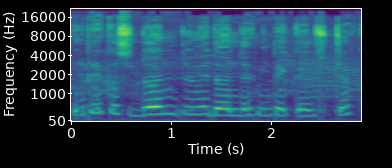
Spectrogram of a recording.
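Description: A woman giving live commentary over her own gameplay, excitably cheering and scolding the units on screen. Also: a little high, brisk, faint music behind, rough recording. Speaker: gamer.

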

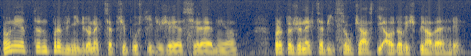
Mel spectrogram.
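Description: A man's voice: mid-range voice, very animated, a little mellow. A stern, cryptic older man. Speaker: dubbing actor. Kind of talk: dubbed telenovela acting.

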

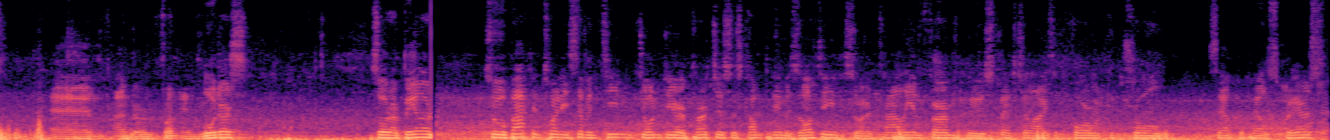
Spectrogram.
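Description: A man's voice: fairly high pitch, steady tone, normal speed. A man presenting products factually and formally outdoors as a machinery company representative. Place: outdoors at an agricultural show. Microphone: handheld microphone through speaker, filmed from afar. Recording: tinny phone-like PA sound, clear outdoor noise.

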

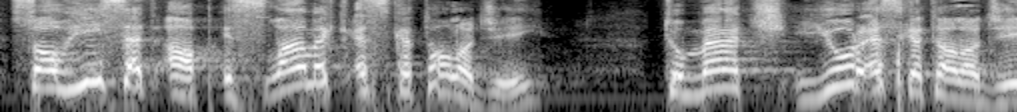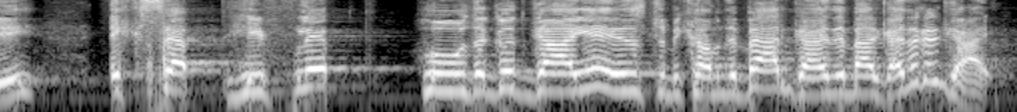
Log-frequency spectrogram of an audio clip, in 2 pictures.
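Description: A middle-aged man from the Middle East giving a slow, emphatic lecture at a prophecy conference in a large hall with an audience. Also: very high-pitched, animated, a bit bright, breathy edge. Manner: slow emphatic delivery with gestures. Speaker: conference speaker. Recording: long hall reverb.

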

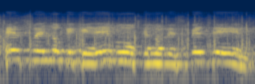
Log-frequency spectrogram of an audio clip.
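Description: Speaking into a handheld mic on an outdoor stage at a street rally, a middle-aged man with a Mexican Spanish accent delivers a crude, combative union speech and addresses the crowd as comrades. His very high voice keeps a steady tone at a moderate pace over a noisy background. Shot from the crowd, the amateur video captures the PA sound as distant, echoey and muffled.

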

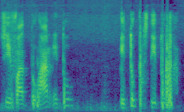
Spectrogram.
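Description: A man's voice: medium pitch, lively intonation, moderate pace, background noise. A man arguing his case in a live online debate, emphatic, repeating points and answering his own rhetorical questions.

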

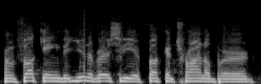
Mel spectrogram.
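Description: High-ish voiced guy ranting, mocking and swearing a lot, trips over his words. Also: fairly even intonation, fast, darkish tone, no room sound, highs cut off. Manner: mocking, profane ranting with stammered restarts. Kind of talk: online call-in argument.

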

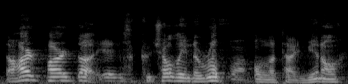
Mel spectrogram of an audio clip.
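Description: A man with an Upper Peninsula Michigan accent giving a casual interview answer in a folksy, halting way. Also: a little high, expressive. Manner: folksy, halting, repeats "you know". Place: outdoors in snow.

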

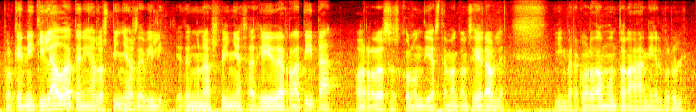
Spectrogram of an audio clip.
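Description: A man's voice: deep voice, fairly even intonation, rapid-fire, sharp tone, a little hiss or hum. Joking young man streaming. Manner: laid-back, joking, laughs often. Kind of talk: casual live-stream chat reading viewer comments.

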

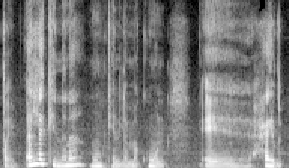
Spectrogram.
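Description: A woman with an Egyptian Arabic accent teaching an English grammar lesson, patiently repeating her English example sentences slowly. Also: lowish voice, animated, gravelly, slight background noise.

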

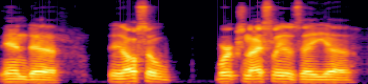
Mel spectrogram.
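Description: A man's voice: fairly low pitch, fairly even intonation, a little slow, a bit bright. A man casually reviewing a tool in his garage, talking in a rambling, folksy way with plenty of fillers, recorded on a handheld phone. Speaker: home mechanic reviewing a tool. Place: garage with concrete floor.

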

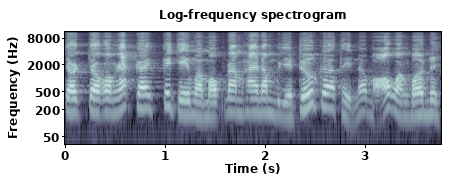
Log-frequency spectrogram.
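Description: High-voiced man asking questions. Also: animated, quick pace, a little mellow. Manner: polite, interrupting to steer questions. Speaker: interviewer. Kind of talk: casual interview.

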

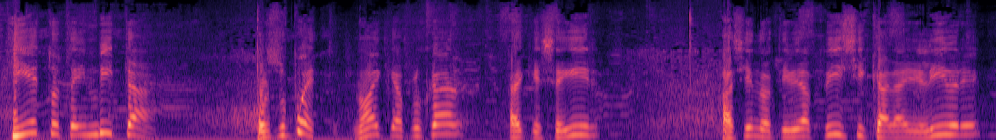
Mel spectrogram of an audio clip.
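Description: A man's voice: high-pitched, normal speed, soft background music. A man in his forties with an Argentine accent, presenting a sports show outdoors, chatting straight to viewers with a handheld mic. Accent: Argentine Spanish. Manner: chatty, direct address to viewers. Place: outdoor park with trees. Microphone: handheld microphone.

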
